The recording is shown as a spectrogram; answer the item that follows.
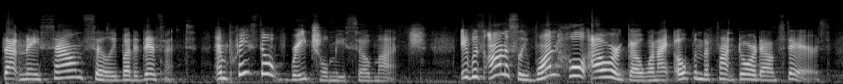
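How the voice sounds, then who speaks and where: A girlish young American daughter in a period radio play. Her voice is high and brightly forward, and she gushes and teases with impulsive affection and theatrical phrasing. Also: very animated, moderate pace, rough recording. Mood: playful, gushing. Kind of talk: stage-style period audio drama acting.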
